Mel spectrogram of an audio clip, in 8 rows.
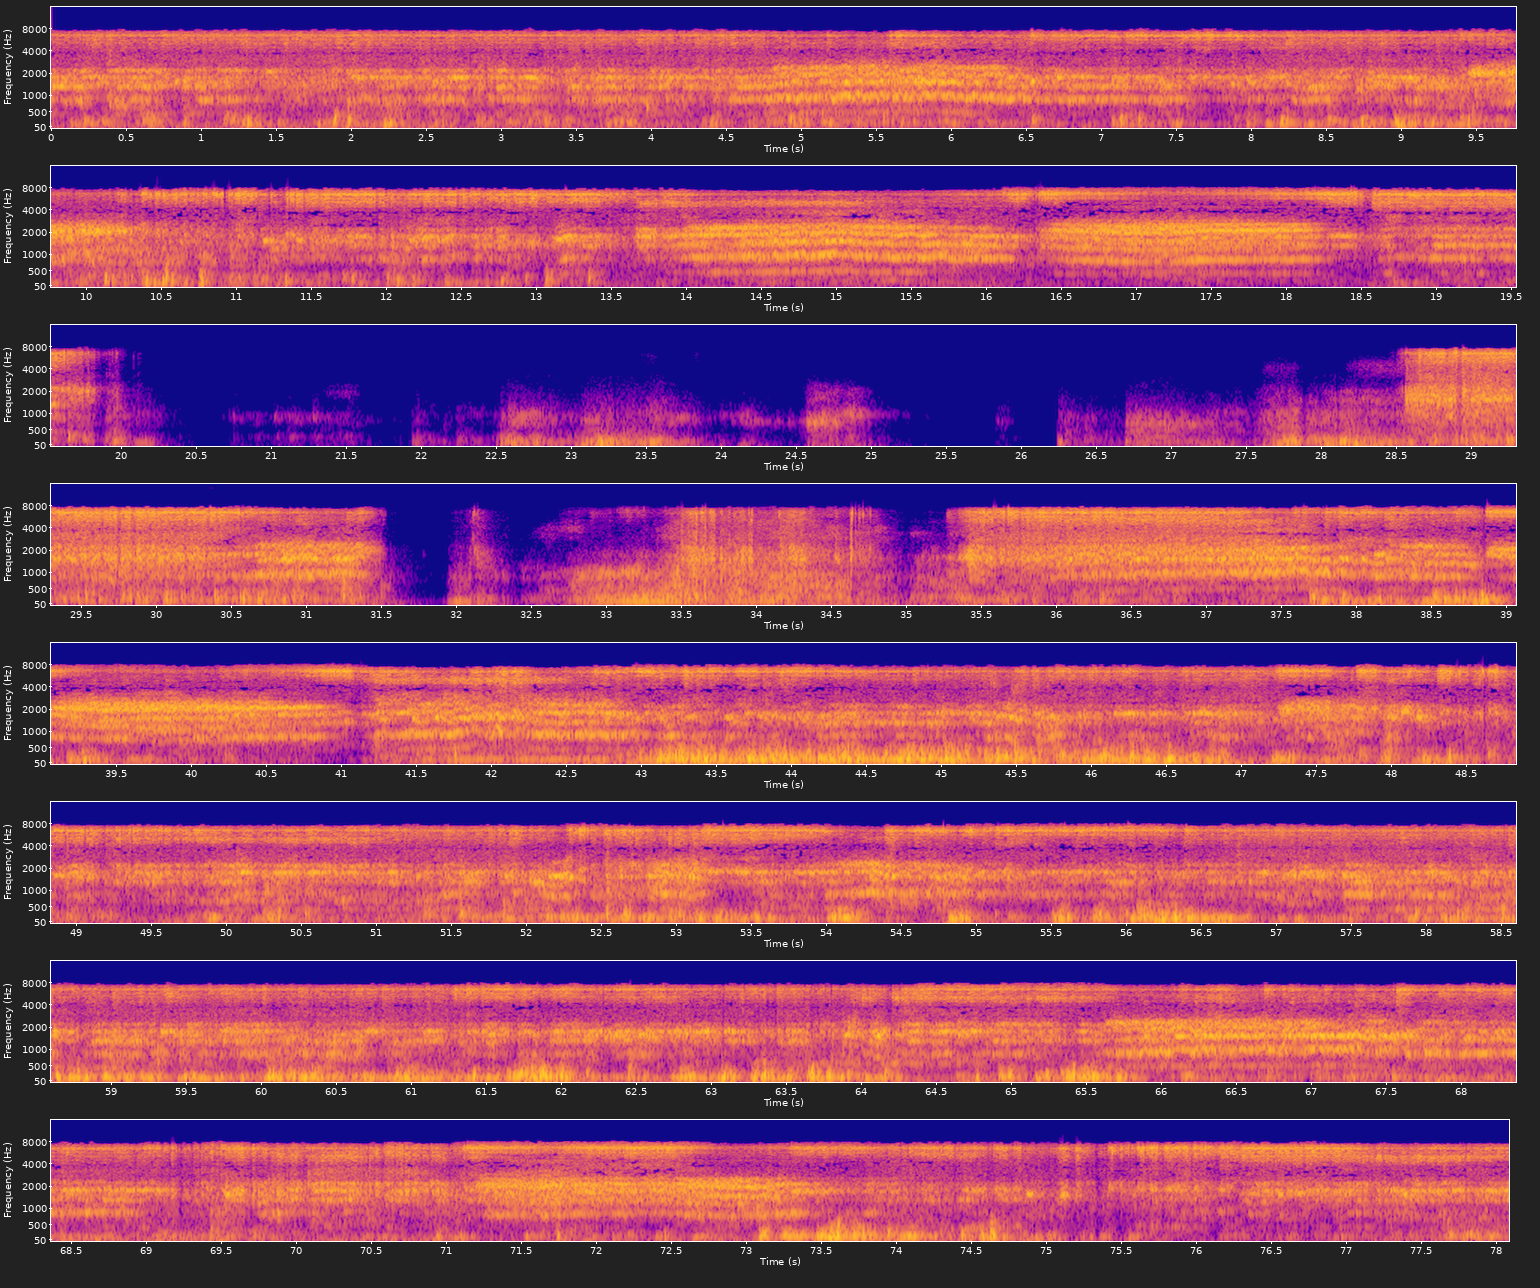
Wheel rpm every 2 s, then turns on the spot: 110, 110, 110, 120, 110, 110, 120, 110, 110, 80, 0, 0, 0, 0, 80, 60, 10, 40, 110, 110, 110, 110, 110, 110, 110, 120, 110, 110, 120, 120, 120, 110, 110, 120, 120, 120, 110, 120, 110.
none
